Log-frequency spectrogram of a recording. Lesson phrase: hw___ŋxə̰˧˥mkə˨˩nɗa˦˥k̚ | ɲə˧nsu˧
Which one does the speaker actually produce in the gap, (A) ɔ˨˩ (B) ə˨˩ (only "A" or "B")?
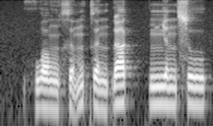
A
